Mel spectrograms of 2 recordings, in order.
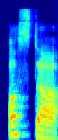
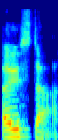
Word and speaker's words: Austar: service center okay so she's pronounced it as Oster I want o star so for me the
